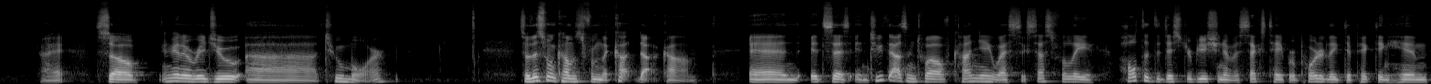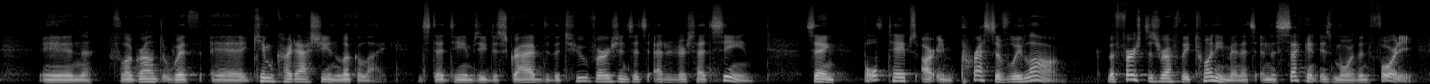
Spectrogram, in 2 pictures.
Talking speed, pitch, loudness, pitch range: 150 wpm, 125 Hz, -29 LUFS, 110-140 Hz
